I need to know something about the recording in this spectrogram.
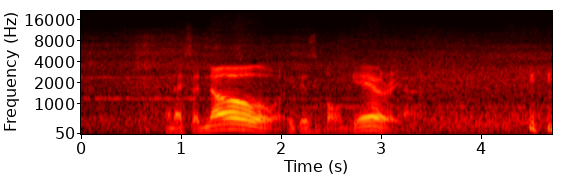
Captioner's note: laughs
